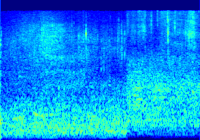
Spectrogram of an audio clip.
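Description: Quiet, steady outdoor background noise with no distinct events.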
